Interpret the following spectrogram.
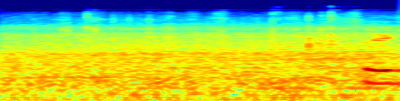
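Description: Steady hum of road traffic in the background, with no distinct events.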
